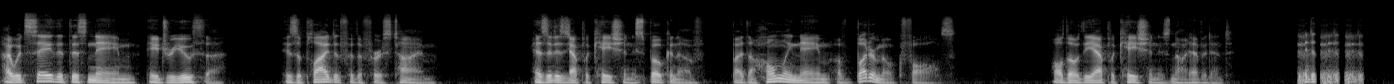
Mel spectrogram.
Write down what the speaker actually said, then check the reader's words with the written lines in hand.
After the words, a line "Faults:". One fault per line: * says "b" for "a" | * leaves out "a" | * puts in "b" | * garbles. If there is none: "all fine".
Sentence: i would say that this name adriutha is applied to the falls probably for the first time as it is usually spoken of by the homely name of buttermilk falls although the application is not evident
i would say that this name adriutha is applied to for the first time as it is application spoken of by the homely name of buttermilk falls although the application is not evident
Faults:
* leaves out "the falls probably"
* says "application" for "usually"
